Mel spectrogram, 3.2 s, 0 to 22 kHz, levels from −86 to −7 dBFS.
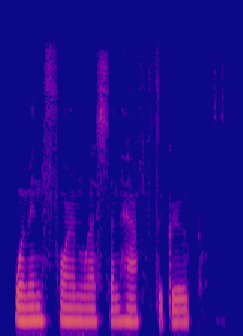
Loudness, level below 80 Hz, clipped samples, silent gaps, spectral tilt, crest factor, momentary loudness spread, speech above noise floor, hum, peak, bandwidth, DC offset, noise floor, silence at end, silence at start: -47 LUFS; -80 dBFS; under 0.1%; none; -6 dB/octave; 18 dB; 20 LU; 23 dB; none; -28 dBFS; 14.5 kHz; under 0.1%; -68 dBFS; 0.55 s; 0.2 s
